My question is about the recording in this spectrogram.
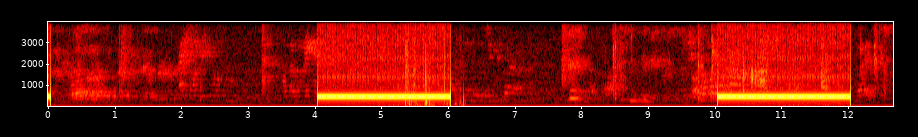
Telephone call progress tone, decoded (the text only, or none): ringback tone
